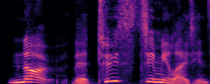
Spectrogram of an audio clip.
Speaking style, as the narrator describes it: snapped the head nurse

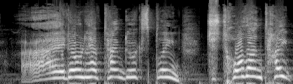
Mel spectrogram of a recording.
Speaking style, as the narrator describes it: Packy yelled

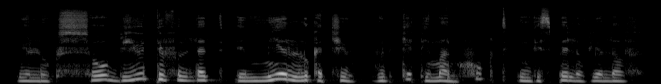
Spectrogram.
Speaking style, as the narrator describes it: whispered

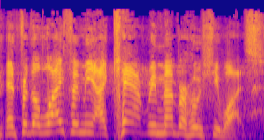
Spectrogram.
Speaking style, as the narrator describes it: he blurts out, and he says

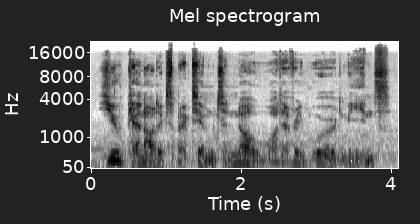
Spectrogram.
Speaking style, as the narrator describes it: Yuretsi growled

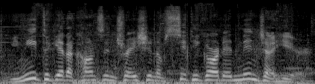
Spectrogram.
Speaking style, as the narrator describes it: he shouted

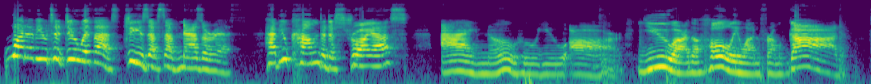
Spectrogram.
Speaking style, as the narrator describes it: a person with an evil spirit screamed

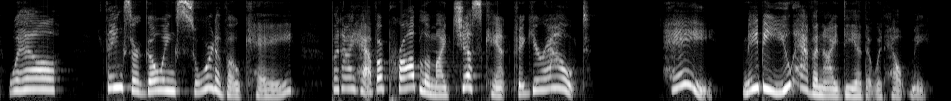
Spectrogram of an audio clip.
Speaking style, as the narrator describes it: Larissa sighed and said

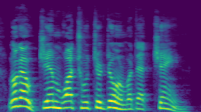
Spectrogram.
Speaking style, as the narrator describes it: he shouted out

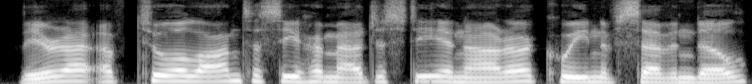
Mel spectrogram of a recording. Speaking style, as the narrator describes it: cried a guard through the thick doors

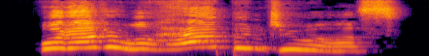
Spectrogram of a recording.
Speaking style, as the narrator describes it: woman cried

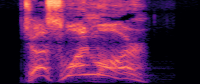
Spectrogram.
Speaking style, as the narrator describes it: the driver hollered

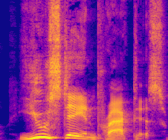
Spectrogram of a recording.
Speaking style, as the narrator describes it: roared his father

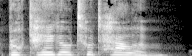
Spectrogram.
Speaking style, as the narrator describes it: Maya rushed forward as she yelled

